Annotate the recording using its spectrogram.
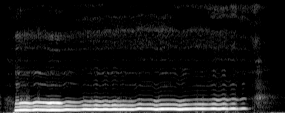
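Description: A young woman's unaccompanied voice holding one long wordless note that slowly rises in pitch, with a slight waver, for about three and a half seconds, then stops.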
